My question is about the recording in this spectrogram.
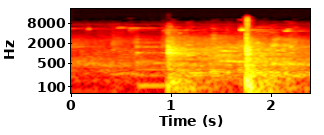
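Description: A volleyball struck twice during a rally on an indoor court, once about a second in and again, louder, near the end, each hit echoing in the gym hall.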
